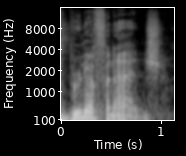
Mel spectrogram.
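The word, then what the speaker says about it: Bruno Fernandes: people on Twitter that Tagg me it is Bruno fange so I was saying it right but yeah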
